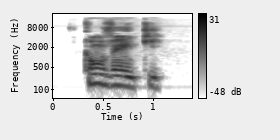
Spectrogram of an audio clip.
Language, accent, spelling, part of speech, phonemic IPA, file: French, Canada, convainquît, verb, /kɔ̃.vɛ̃.ki/, LL-Q150 (fra)-convainquît.wav
- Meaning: third-person singular imperfect subjunctive of convaincre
